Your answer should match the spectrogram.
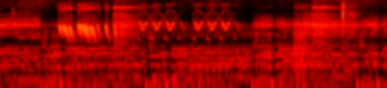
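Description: Chatot, the bird Pokémon in Pokémon Reborn, lets out its cry: a series of rapid, warbling electronic chirps over dense, loud game music.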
